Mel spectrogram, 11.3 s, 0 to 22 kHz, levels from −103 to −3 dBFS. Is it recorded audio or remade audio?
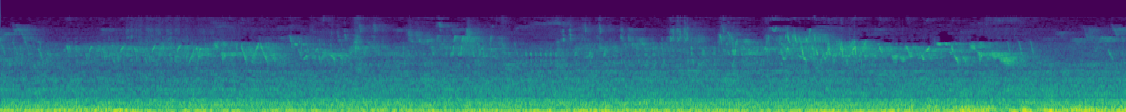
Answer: recorded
